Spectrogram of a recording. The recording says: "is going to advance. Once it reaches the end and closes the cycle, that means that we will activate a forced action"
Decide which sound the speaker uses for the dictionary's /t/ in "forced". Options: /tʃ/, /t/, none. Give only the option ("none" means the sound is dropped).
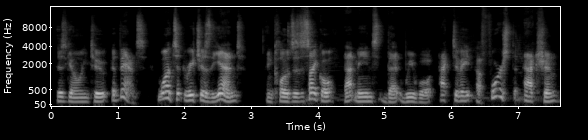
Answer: /t/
